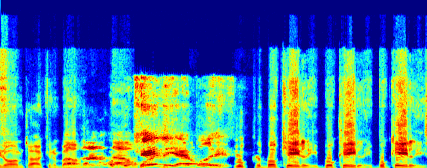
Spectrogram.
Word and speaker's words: Bukele: Bukele, I believe. Bukele. See, I say it with a little Spanish accent. Bukele.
